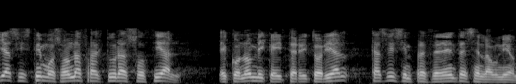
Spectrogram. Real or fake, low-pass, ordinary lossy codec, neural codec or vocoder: fake; 5.4 kHz; none; codec, 16 kHz, 8 kbps, FreqCodec, larger model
